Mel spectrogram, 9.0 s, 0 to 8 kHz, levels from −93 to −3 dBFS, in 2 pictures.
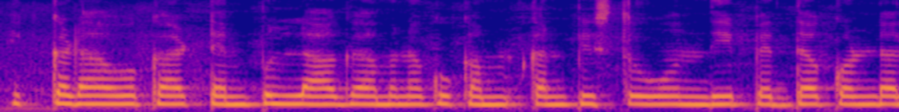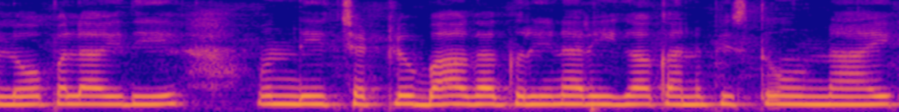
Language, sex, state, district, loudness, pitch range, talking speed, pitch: Telugu, female, Andhra Pradesh, Anantapur, -29 LUFS, 215-220 Hz, 120 wpm, 220 Hz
